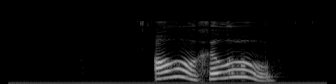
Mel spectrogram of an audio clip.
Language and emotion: Russian, positive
